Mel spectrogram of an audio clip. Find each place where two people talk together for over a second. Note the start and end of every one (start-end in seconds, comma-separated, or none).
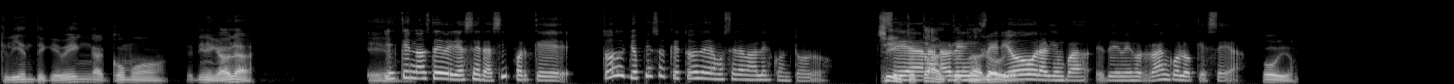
8.8-10.3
